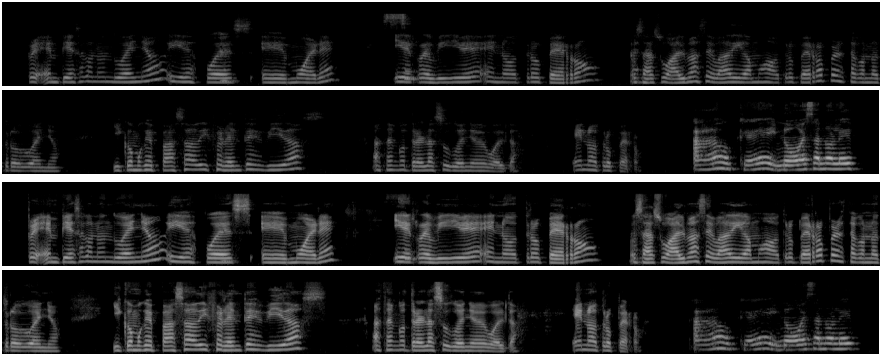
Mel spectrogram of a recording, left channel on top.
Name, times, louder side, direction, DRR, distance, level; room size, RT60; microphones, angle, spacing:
voice 1, 0.3-3.3 3.9-6.0 6.3-12.0 12.5-14.0 14.5-15.2, right 9 dB, 80° right, 0.4 m, -34 dB
voice 2, 15.7-17.3, left 4 dB, 65° left, 1.3 m, -33 dB
9.3 x 4.6 x 2.9 m
head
